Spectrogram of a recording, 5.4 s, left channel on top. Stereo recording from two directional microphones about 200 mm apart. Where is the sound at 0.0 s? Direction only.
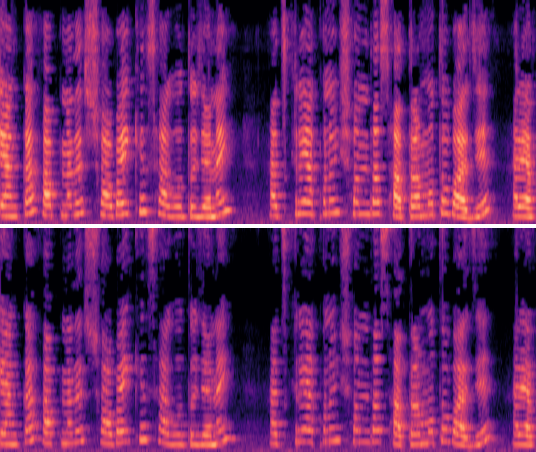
35° left (ahead or behind).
